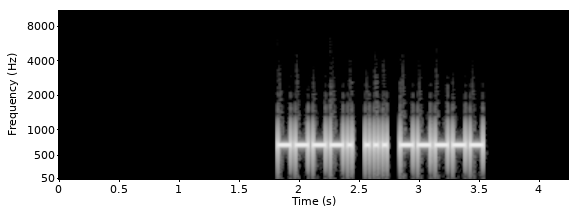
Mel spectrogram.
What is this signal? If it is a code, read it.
Morse code, heard as a keyed tone, about 30 wpm, 700 Hz. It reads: 9S0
